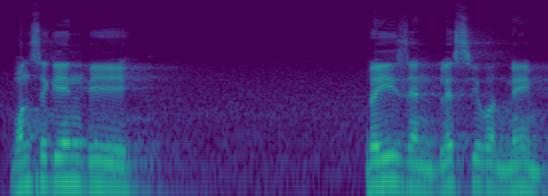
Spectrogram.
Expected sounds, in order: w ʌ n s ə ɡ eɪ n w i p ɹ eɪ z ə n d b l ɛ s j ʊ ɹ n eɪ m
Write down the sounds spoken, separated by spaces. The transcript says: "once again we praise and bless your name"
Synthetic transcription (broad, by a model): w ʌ n s ə ɡ eɪ n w i p ɹ eɪ z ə n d b l ɛ s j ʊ w n eɪ m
